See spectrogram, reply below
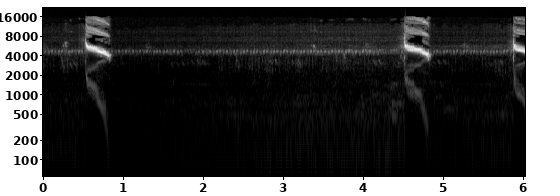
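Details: A female Japanese white-eye calls a male with sharp, descending 'chiu' notes, three in six seconds, widely spaced, against a constant thin high-pitched hum.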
